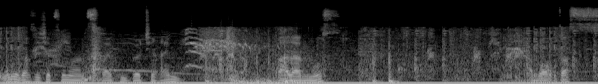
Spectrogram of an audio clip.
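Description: Wooden blocks crash and clatter as a structure collapses.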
